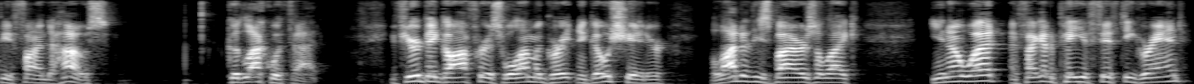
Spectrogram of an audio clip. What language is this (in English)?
English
